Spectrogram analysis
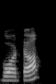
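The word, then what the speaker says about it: Watir: Mac Linux you name it then you have water which is pronounced as water it's an open- Source testing tool made up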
